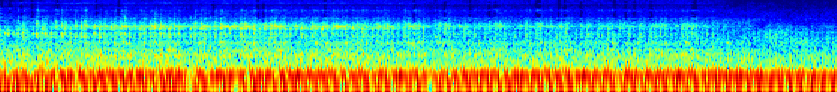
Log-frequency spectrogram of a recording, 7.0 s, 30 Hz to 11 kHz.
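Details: 2014 Can-Am Commander 800 idling with a long-standing squeak and rattle from the primary clutch: steady low idle with a faint metallic rattle over it; the owner later finds a part missing inside the primary clutch.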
